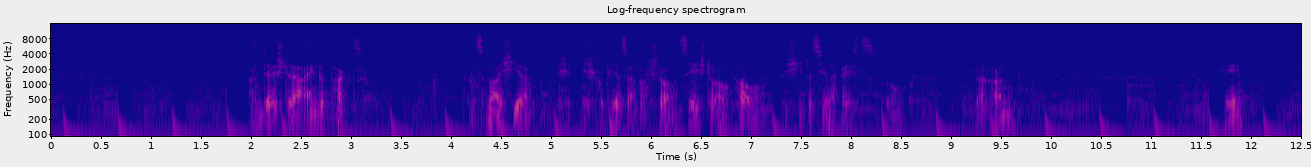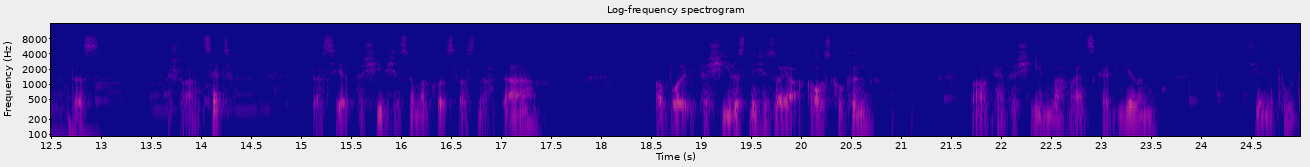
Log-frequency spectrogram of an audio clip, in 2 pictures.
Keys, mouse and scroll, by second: 0.4 click, 1.2 right click, 4.4 click, 5.9 ctrl+c, 6.1 ctrl+v, 7.4-9.1 drag, 9.4 right click, 11.3 click, 12.5 click, 14.1 ctrl+z, 14.6 click, 15.2-15.7 right drag, 16.8 click, 17.5-19.4 right drag, 20.4 click, 21.4 click, 21.8 click, 23.1 click.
